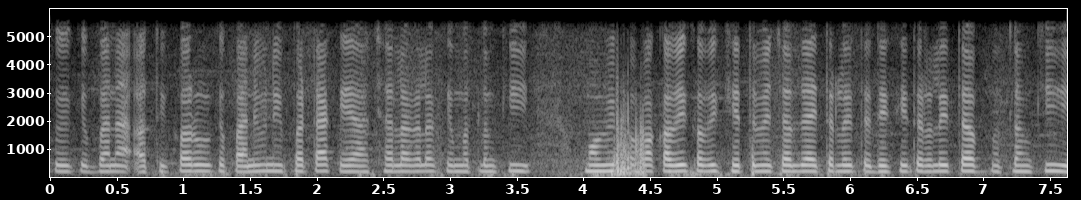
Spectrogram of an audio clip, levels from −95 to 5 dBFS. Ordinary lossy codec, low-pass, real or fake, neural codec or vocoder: none; 5.4 kHz; real; none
